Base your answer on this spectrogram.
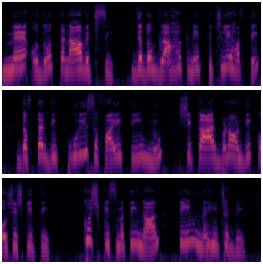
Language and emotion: Punjabi, angry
